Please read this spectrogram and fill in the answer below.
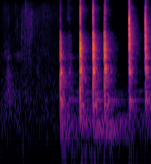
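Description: A hard object tapped repeatedly against the metal coil of an old welder's high-frequency coupling transformer, in a test of whether the coil form is brass. The taps are quick, sharp and lightly ringing, about four or five a second, and begin about a second in.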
